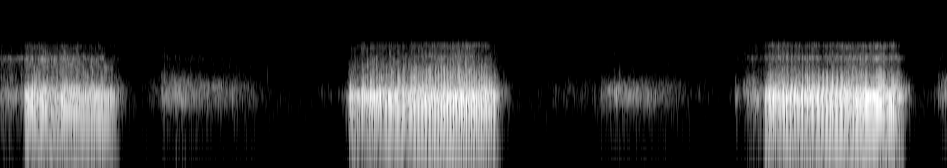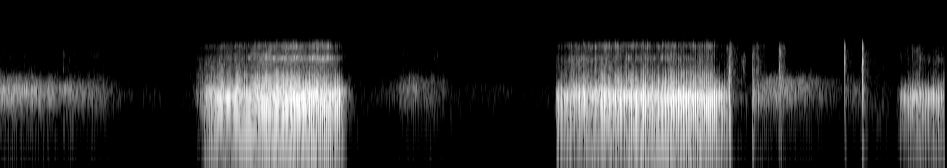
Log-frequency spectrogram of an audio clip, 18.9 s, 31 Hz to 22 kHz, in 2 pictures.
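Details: Loud rattling snores on each in-breath, about every four seconds, with softer out-breaths between; ordinary snoring during sleep in a hotel room at 3 a.m.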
